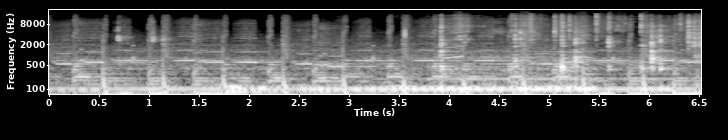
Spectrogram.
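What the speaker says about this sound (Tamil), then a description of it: "இப்போ அந்த கடுகையும் வெந்தயத்தையும் போட்டுக்கலாம்." Mustard seeds and fenugreek spluttering in hot oil in a kadai while cooking pachai mochai kuzhambu, with a sizzling bed under scattered sharp pops and crackles that keep going throughout, close and fairly loud.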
